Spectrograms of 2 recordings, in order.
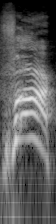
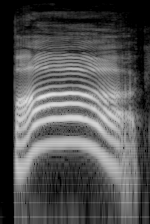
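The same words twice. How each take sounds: First: It is a shocked, exclaimed outburst. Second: It is a quiet, awed reaction to the scene.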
